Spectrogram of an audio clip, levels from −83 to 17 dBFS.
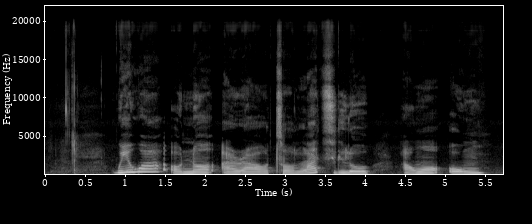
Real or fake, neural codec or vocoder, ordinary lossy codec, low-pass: fake; vocoder, 44.1 kHz, 128 mel bands every 512 samples, BigVGAN v2; none; 19.8 kHz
